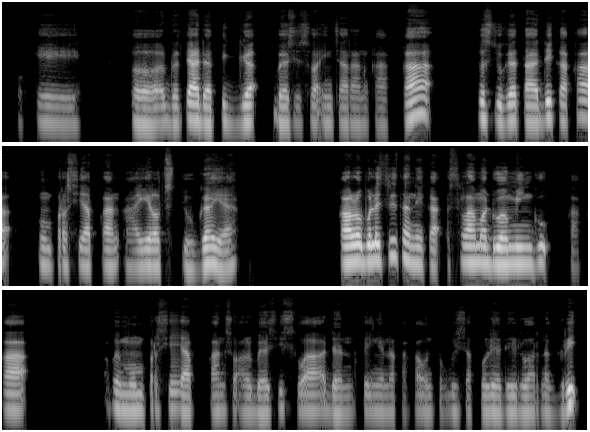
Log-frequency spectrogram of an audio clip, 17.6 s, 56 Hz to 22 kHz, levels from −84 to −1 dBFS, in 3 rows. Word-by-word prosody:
Oke. 125 -1 -13 0.5
Eee, 125 -1 -1
berarti 130 +2 -1
ada 140 -3 +6
3 135 +1 -1 0.2
beasiswa 125 -1 -7
incaran 125 -1 -11
Kakak, 145 +10 +1 0.5
terus 155 -1 -1
juga 140 +1 +1
tadi 130 +3 +3
Kakak 155 +2 -2 0.3
mempersiapkan 135 -1 -4 0.2
IELTS 130 0 0
juga 130 +3 +2
ya. 130 0 -1 1.0
Kalau 155 +1 +10
boleh 165 +1 +8
cerita 180 0 0
nih, 150 - 0
Kak, 130 -1 -1
selama 155 -1 +4
2 145 -1 +6
minggu 150 0 +1 0.2
Kakak, 130 +2 -1 0.8
eee, 150 - -5
mempersiapkan 130 -1 -6
soal 120 -1 -12
beasiswa 130 +2 -7
dan 115 -1 -8
keinginan 125 -2 -12
Kakak 115 +2 -16
untuk 120 0 -23
bisa 120 -1 -16
kuliah 120 -1 -6
di 120 +1 -7
luar 120 +1 -9
negeri, 120 +7 +2
130 Hz, 130 wpm, -27 LUFS, 120-145 Hz, 1.0 s, Kalau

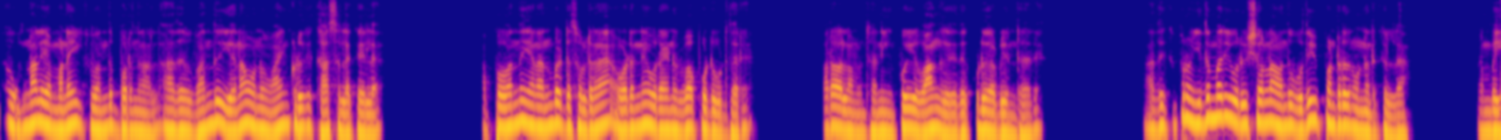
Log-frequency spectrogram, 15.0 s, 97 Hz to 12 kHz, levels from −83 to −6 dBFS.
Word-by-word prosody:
ஒரு 140 -1 -2
நாள் 180 +1 +3
என் 145 -3 0
மனைவிக்கு 160 0 0
வந்து 140 +3 0
பொறந்தநாள். 130 -2 -1
அத 135 0 +1 0.2
வந்து 160 +6 +1 0.2
எதாவது 155 +5 +1
ஒண்ணு 145 -2 +1
வாங்கிக் 160 +4 0
கொடுக்க 150 -1 +1
காசு 125 +3 -2
இல்ல 120 - 0
கையில. 120 -1 0 1.1
அப்போ 130 +4 -2
வந்து 175 +4 +2
என் 155 - +1
நண்பர்ட 160 +1 +1
சொல்றேன் 145 +5 +1
உடனே 145 +4 +1
ஒரு 145 - +1
ரூ.500 140 0 +1
போட்டுக் 130 -3 0
கொடுத்தாரு. 115 +3 -3 0.8
"பரவால்ல 140 -2 +1
மச்சான், 125 +1 -2
நீங்க 120 -2 -2
போய் 145 -1 +3
வாங்கு 135 -1 +2
இத 120 +1 -1
கொடு" 135 -1 +2
அப்டின்றாரு. 115 0 -2 1.1
அதுக்கப்றம் 155 +7 0
இது 195 +4 +2
மாரி 220 0 +3
ஒரு 165 - +1
விஷயம்லாம் 180 0 +1
வந்து 160 +1 +1
உதவி 185 +6 +1
பண்றதுன்னு 160 -3 +2
ஒண்ணு 130 -1 0
இருக்குல்ல. 115 -1 -2 0.8
நம்ம 130 0 0
140 Hz, 175 wpm, -22 LUFS, 130-160 Hz, 1.1 s, நாள்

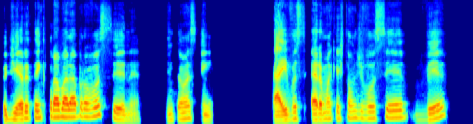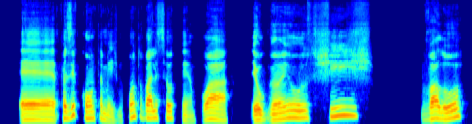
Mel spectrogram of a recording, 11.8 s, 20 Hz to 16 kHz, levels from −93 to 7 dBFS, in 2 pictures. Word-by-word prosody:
o - - +3
dinheiro 130 +3 +4
tem 160 - +2
que 165 - -13
trabalhar 175 -1 +8
pra 180 0 +2
você, 190 - +1
né? 120 +2 -10 0.3
Então, 125 +3 -3
assim, 120 -8 -4 0.8
aí 115 - +7
você 140 +3 -4
era 125 +1 +8
uma 140 +2 -1
questão 150 +2 -5
de 160 - -6
você 165 +3 -1
ver, 130 - -1 0.6
eh, 125 -2 +1
fazer 155 +9 -1
conta 155 -7 -5
mesmo. 100 -4 -12
Quanto 175 +1 -6
vale 160 -1 0
o - - -11
seu 155 0 -5
tempo? 110 -5 -10
"Ah, 135 -4 0 0.3
eu 120 +1 +1
ganho 150 +7 -1
x 210 +5 -5 0.6
valor, 145 +7 0
150 Hz, 160 wpm, -22 LUFS, 125-170 Hz, 0.8 s, trabalhar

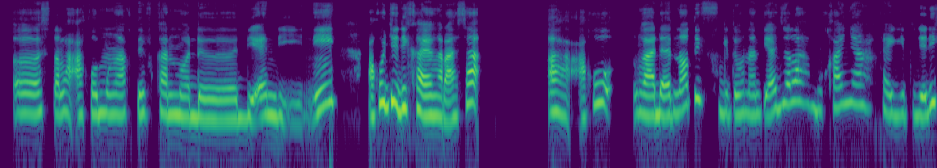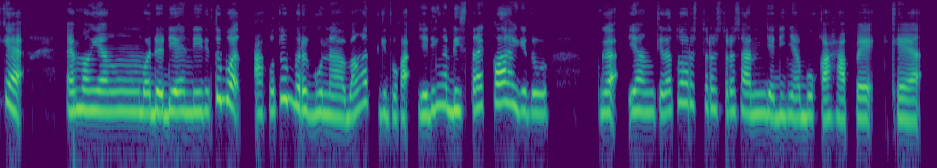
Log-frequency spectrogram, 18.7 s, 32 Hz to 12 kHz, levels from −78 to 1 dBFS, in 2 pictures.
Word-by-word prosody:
eee, 220 0 +1
setelah 230 -2 -2
aku 210 +1 -3
mengaktifkan 215 0 -1
mode 180 -3 0
DND 190 -4 -1
ini, 270 - +1 0.3
aku 320 - +4
jadi 320 -6 +6
kayak 205 -6 +5
ngerasa, 195 - +5 0.7
"Ah, 235 -3 +1
aku 310 - -1 0.2
nggak 210 -2 +5
ada 200 - +4
notif," 305 +10 0 0.2
gitu, 210 -1 -3
"nanti 210 0 -2
ajalah, 310 +5 -1
bukanya," 275 +4 -3
kayak 210 -2 -5
gitu. 205 -2 -2
Jadi 255 - +3
kayak, 330 - +3 0.4
emang 245 +1 +3
yang 235 0 +1 0.3
mode 225 0 +4
DND 230 +1 +2
ini - - -6
tuh, 360 +4 +1
buat 300 - +3
aku 235 +2 -3
tuh, 370 +4 +1
berguna 215 -6 0
banget, 235 - -2
gitu, 215 -2 -6
Kak. 200 0 -1
Jadi 210 +3 +1
nge-distract 255 +3 0
lah, 315 +1 +7
gitu. 225 -3 -2 0.5
Nggak 230 - +1
yang, 240 -1 0
kita 235 +3 -2
tuh 320 -1 -2
harus 300 - -8
terus-terusan, 235 -4 -3
jadinya, 205 -2 -2
buka 195 -2 -1
hape, 185 0 -1 0.2
kayak 180 -2 -2
225 Hz, 165 wpm, -21 LUFS, 205-255 Hz, 0.7 s, lah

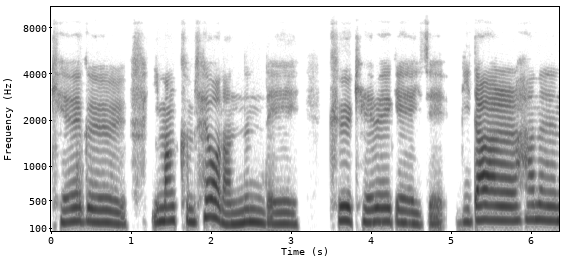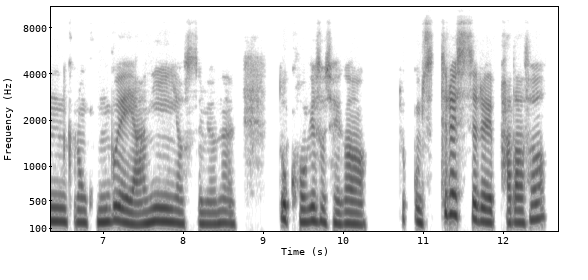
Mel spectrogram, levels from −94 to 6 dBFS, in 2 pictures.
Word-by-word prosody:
계획을 180 -3 0 0.3
이만큼 200 0 +1
세워놨는데 170 -7 +1 0.4
그 210 -1 +3
계획에 190 -2 0
이제 85 - -5
미달하는 210 +1 +3
그런 180 -2 -4
공부의 185 -1 +1
양이었으면은 165 -1 -1 0.5
또 225 -3 +1
거기서 190 -1 -2
제가 160 -1 -3 0.4
조금 210 -4 -5
스트레스를 225 - -1
받아서 180 +8 -3
185 Hz, 225 characters per minute, -24 LUFS, 170-205 Hz, 0.5 s, 그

